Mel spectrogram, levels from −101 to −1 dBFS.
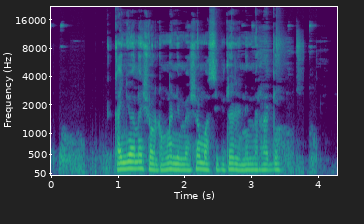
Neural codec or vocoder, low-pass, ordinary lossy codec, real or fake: none; none; none; real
